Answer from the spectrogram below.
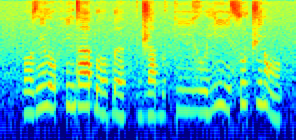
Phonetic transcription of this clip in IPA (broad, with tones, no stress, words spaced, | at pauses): o˨zĩ˦lo˧ hĩ˦daː˦ɓoː˨ɓə˨ | d͡ʒa˨bə˨ kiː˨ɣu˨jiː˦˨ su˦t͡ʃi˦ ɾɔ̃˨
